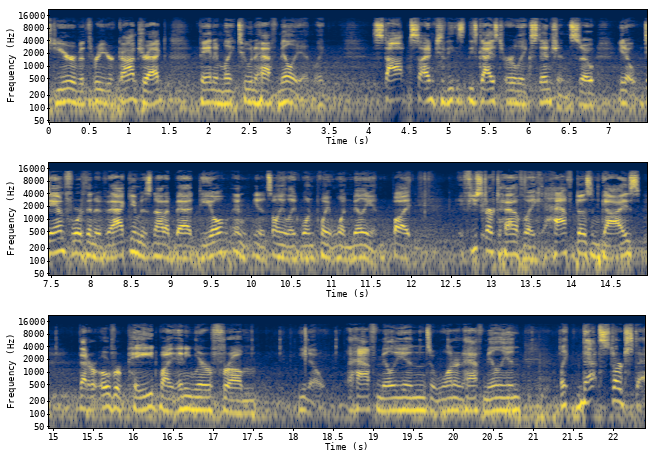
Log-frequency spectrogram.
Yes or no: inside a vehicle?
yes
